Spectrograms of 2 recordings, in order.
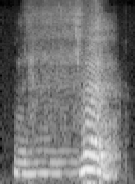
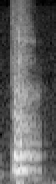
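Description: First: The TH sound is held before the vowel. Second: The TH sound is short and not held. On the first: The speaker calls it right. "and you hold it" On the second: The speaker calls it wrong. "So it's not the"

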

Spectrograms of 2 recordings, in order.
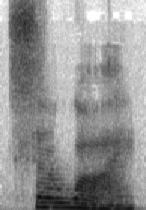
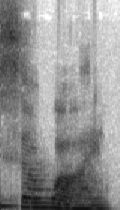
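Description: First: A w sound links the two words. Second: A w sound links the two words.

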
